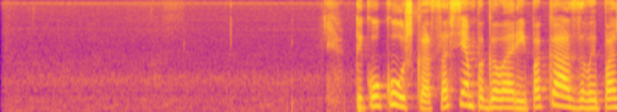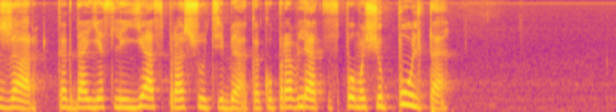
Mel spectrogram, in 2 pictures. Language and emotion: Russian, angry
